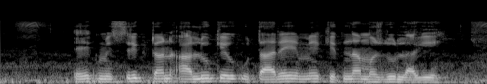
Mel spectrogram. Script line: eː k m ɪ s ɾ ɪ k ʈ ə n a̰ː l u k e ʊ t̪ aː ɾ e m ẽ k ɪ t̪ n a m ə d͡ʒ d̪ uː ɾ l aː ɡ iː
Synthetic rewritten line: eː k m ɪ s ɾ ɪ k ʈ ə n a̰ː l u k e ʊ t̪ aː ɾ e m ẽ k ɪ t̪ n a m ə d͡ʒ d̪ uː ɾ l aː ɡ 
